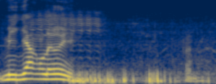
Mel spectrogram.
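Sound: goats bleating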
